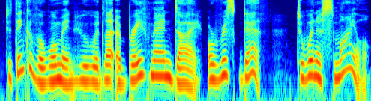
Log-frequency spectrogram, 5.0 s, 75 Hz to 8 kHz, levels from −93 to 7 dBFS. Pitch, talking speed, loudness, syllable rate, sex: 215 Hz, 230 wpm, -15 LUFS, 5.1 syllables/s, female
